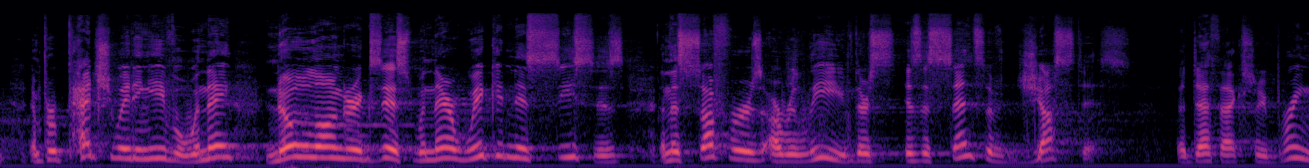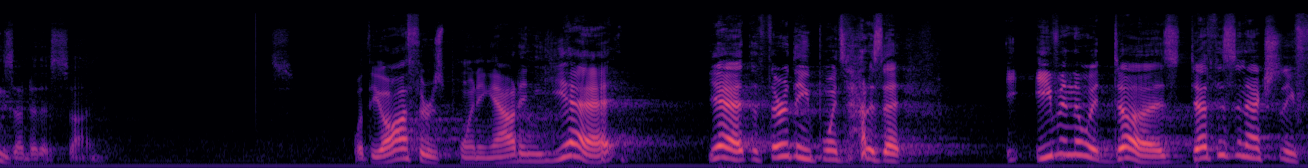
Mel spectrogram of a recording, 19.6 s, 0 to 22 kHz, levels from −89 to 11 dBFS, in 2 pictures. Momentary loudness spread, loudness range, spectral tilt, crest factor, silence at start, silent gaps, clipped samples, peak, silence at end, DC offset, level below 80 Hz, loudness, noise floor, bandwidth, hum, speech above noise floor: 13 LU; 12 LU; -2.5 dB/octave; 18 dB; 0.2 s; none; under 0.1%; -16 dBFS; 0 s; under 0.1%; -74 dBFS; -33 LUFS; -73 dBFS; 16 kHz; none; 39 dB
